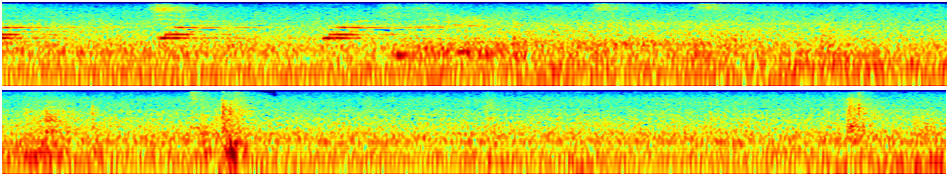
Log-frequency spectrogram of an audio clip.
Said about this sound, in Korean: 출입문이 닫힙니다.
